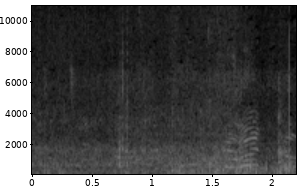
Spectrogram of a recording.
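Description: Wind buffeting the camera microphone in a steady low rumble, with indistinct voices of nearby spectators near the end.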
